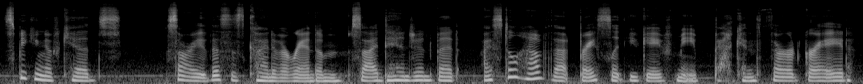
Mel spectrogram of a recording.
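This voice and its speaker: A woman's voice: fairly low pitch, measured pace, dark tone, slight background noise, lightly acted, rough recording. A woman playing an affectionate young snake-girl best friend in an ASMR roleplay, teasing and chummy as she talks to the listener. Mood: sincere, chatty.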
